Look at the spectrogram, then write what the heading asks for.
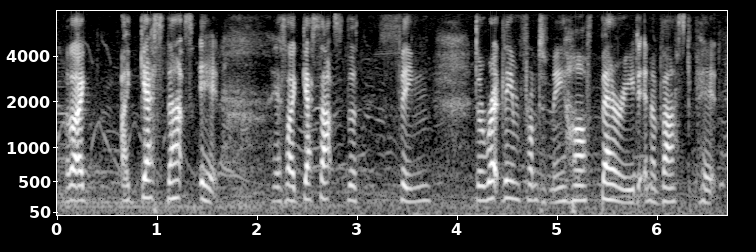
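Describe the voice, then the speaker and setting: An actress playing a female radio reporter in a radio play, briskly announcing and getting flustered at a strange scene. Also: medium pitch, steady tone, pushed and bright, lightly acted. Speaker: radio commentator. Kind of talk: amateur radio play acting.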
